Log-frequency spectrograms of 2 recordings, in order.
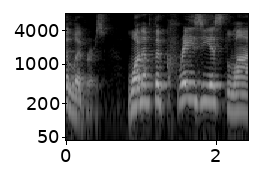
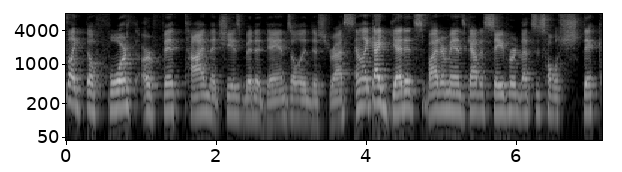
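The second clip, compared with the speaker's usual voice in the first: ordinary delivery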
